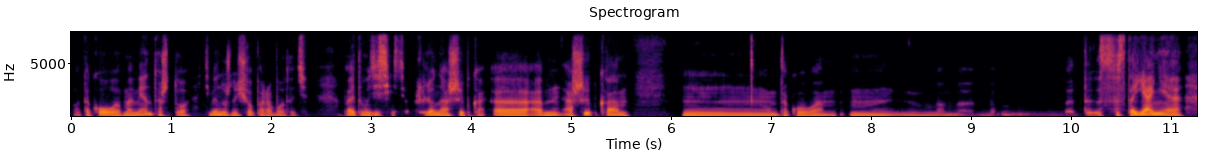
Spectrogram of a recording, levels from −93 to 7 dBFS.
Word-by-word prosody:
вот 125 - -17
такого 135 -3 +3
вот 120 - -3
момента, 145 +9 0
что 115 +1 -6
тебе 145 - -1
нужно 130 -4 0
ещё 130 +3 -4
поработать. 110 -3 -9 0.3
Поэтому 145 -2 +1
здесь 150 +2 0
есть - - -15
определённая 140 -2 0
ошибка, 140 +3 -3
э, - - +1
эм, 130 0 +1
ошибка, 150 0 +2 0.6
м, 125 -3 -1
такого, 115 -1 -3
м, 110 -1 -7
ам, 115 +1 -7
м, 175 - -13 1.0
б 440 -1 -11
т 180 -1 -6
состояния, 150 0 +6
130 Hz, 135 wpm, -22 LUFS, 120-145 Hz, 1.0 s, состояния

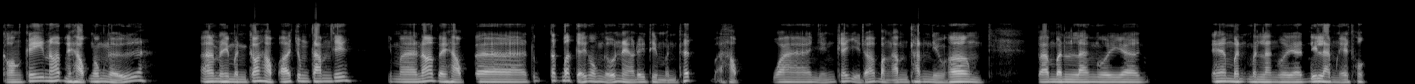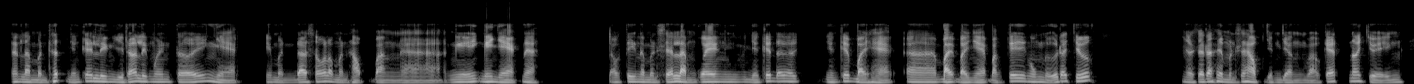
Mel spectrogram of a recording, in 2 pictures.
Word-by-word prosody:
Còn 110 0 -2
cái 155 +7 +6
nói 165 +2 +4
về 125 - +4
học 125 - +5
ngôn 130 0 -1
ngữ 120 - 0
á, 185 - -3 0.5
ờ, 130 -2 +4
thì 125 +1 +5
mình 115 -2 -3
có 150 - +5
học 155 -2 +2
ở 125 +1 +4
trung 140 0 -4
tâm 135 +1 +3
chứ, 170 +3 +3 0.4
nhưng 125 - -14
mà 115 0 +1
nói 170 - +5
về 125 -6 +2
học, 110 -3 +2
ờ, 115 -2 +2 0.2
tất 180 -1 -1
bất 180 - +3
kể - - +3
ngôn 130 -1 -3
ngữ 120 - 0
nào 110 -5 +3
đi 115 +2 -2
thì 115 0 -3
mình 100 -1 -8
thích - - +1 0.2
học - - -6 0.3
qua 115 0 -1
những 110 +1 -9
cái 135 +3 +2
gì 110 -7 -5
đó 125 - 0
bằng 110 -5 -3
âm 105 +2 -2
thanh 120 +1 -1
nhiều 100 -3 -5
hơn. 120 -1 +4 0.6
Và 115 - +3
mình 115 0 +1
là 110 0 +2
người, 110 -1 -2
à, 110 -1 +1 0.7
a, 135 +1 +2
mình 125 -2 +1
mình 120 -1 -2
là 115 - +4
người 110 0 0
đi 125 +3 0
làm 125 -5 +5
nghệ 105 +1 0
thuật, 115 +1 -7 0.6
nên 125 0 -2
là 110 -1 -1
mình 105 -2 -6
thích - - 0
những 105 0 -9
cái 150 +5 +2
link 130 -4 0
gì 110 - -2
đó 120 - +3
liên 130 -3 0
quan 120 -1 -5
tới 115 +5 -2
nhạc, 100 -10 -3 0.3
thì 110 - -7
mình 100 -2 -10
đa 110 +1 +2
số 125 +4 -3
là 135 - -1
mình 100 -4 -8
học 95 -2 -3
bằng, 95 -2 -5
à, 90 -1 -5
nghe 115 +4 +1
nghe 125 -1 +5
nhạc 105 -4 +3
nè. - - +1 0.7
Đầu 105 - -6
tiên 120 +3 -3
là 115 - -2
mình 105 -2 -6
sẽ 115 +3 +1
làm 105 -6 +3
quen 115 -1 +2
những 105 0 -5
cái 145 - +2
đ 140 - -3 0.4
những 110 -1 -8
cái 145 +6 +2
bài 120 -7 +1
hạc 95 -1 +1
à, 110 -2 -1
bài 110 0 +4
bài 100 -3 +1
nhạc 100 +1 +1
bằng 95 0 -4
cái 145 +8 +2
ngôn 120 -2 -5
ngữ 95 -4 -2
đó 145 - +1
trước, 170 +5 +2 0.9
rồi - - -3
sau 115 - +1
đó 130 - +5
thì 135 - +2
mình 105 -3 -6
sẽ - - -2
học 105 - +3
dần 100 -1 -9
dần 95 -1 -5
vào 90 -2 -6
cách 135 - +2
nói 145 0 +3
chuyện. 100 -3 -3
115 Hz, 255 wpm, -24 LUFS, 105-125 Hz, 0.9 s, cái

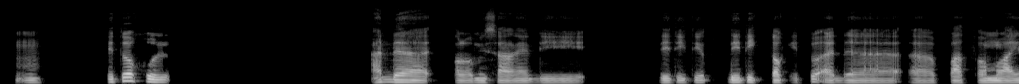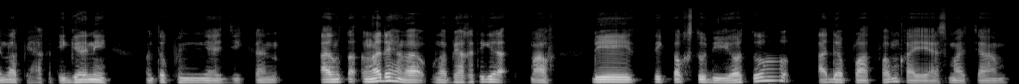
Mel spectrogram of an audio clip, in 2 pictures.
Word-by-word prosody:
Mhm, 95 +1 -6 0.7
itu 115 - -3
akul 125 - +2 2.0
Ada 105 -3 +2 0.2
kalau 90 0 -3
misalnya 90 -2 -2
di 85 -1 -5 0.8
di 95 - -1
titit 100 +1 -4
di 105 -2 +1
TikTok 100 0 0
itu - - -5
ada, 95 -1 -2 0.4
eee, 90 -1 -6
platform 90 +1 0
lain 90 +3 +2
lah, 105 - +2
pihak 95 +1 -13
ketiga 105 +3 +2
nih, 110 -3 +5 0.4
untuk 100 +2 -3
menyajikan, 95 +2 -2 0.4
auta 115 +1 +3
nggak 130 +5 +7
deh 170 - +7
nggak 105 -4 +5
nggak 105 -1 -2
pihak 105 0 0
ketiga, 120 0 +2 0.4
maaf, 100 -1 0 0.4
di 115 0 +7 0.2
TikTok 120 -2 0
studio 100 -3 +3
tuh 170 +5 0 0.3
ada 105 +1 +1
platform 100 +6 -2
kayak 90 -2 -2
semacam, 90 -1 -5
95 Hz, 110 wpm, -22 LUFS, 90-110 Hz, 2.0 s, nggak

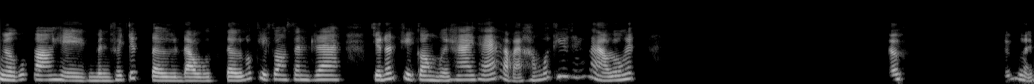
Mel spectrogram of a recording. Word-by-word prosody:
ngừa 205 -4 +4
của 225 +2 -4
con 215 -1 +5
thì 180 -3 0
mình 175 0 -2
phải 205 +4 -3
chích 290 0 -3
từ 175 -2 +2
đầu, 170 0 +2
từ 180 0 +4
lúc 255 +7 -5
khi 235 -5 -1
con 225 -1 -1
sanh 215 -1 -2
ra 215 0 +3 0.3
cho 215 -1 +3
đến 255 +5 +3
khi 235 -4 0
con 205 -3 +1
12 210 +3 +2
tháng 230 +4 +1
là - - +2
bạn 155 0 -1
hổng 200 +4 -5
có 265 - -5
thiếu 370 +1 -5
tháng 335 +1 -15
nào 270 - +3
luôn 200 +4 -1
á. 265 - 0 2.5
Ừ. - - +1 1.0
Đúng 275 - -11
rồi. 195 -6 -3
210 Hz, 190 wpm, -23 LUFS, 180-230 Hz, 2.5 s, con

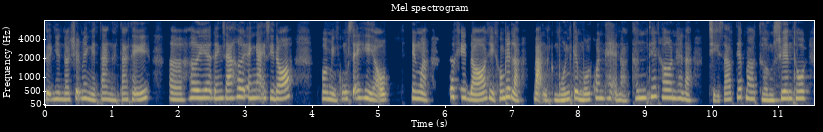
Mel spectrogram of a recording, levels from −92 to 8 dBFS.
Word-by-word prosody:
tự 220 - +2
nhiên 225 +1 -2
nói 215 - -1
chuyện 235 +2 -3
với 255 - 0
người 200 -5 -1
ta, 225 - -2
người 200 -3 -2
ta 215 +1 -4
thấy, 220 +6 +1 0.3
ờ, 215 -3 -1
hơi 270 +1 +2
đánh 255 +1 0
giá, 260 -1 +2
hơi 290 +2 +2
e 295 - 0
ngại 265 -1 0
gì 255 -1 -2
đó. 245 +5 +5 0.5
Thôi 240 - +1
mình 210 -3 +1
cũng 230 +4 -3
sẽ 255 - 0
hiểu. 205 -7 +2 0.3
Nhưng 255 -2 +2
mà 215 -4 +1 0.3
trước 305 - +4
khi 280 - +2
đó 210 -1 +3
thì 240 - +2
không 250 +5 +1
biết 300 -1 +4
là 195 -7 +2 0.2
bạn 215 -3 +2
muốn 195 +3 +3
cái 250 +2 +3
mối 205 -2 +3
quan 265 -1 0
hệ 255 -4 -4
là 190 -3 -3
thân 265 +2 +2
thiết 320 +3 -2
hơn 275 -1 +2
hay 250 -1 0
là 205 -3 0 0.3
chỉ 195 -5 -6
giao 215 +5 -3
tiếp 290 +4 -3 0.2
thường 195 -2 +1
xuyên 245 +6 +2
thôi? 250 0 +2
240 Hz, 265 wpm, -23 LUFS, 210-265 Hz, 0.5 s, đó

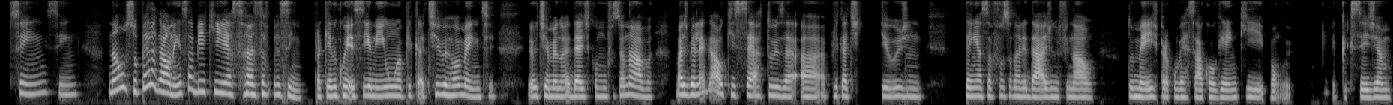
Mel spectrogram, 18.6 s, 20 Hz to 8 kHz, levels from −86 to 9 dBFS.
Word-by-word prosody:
Sim, 255 +1 -4
sim. 235 -4 -9 0.4
Não, 330 +8 +2
superlegal, 310 - +3
nem 230 +2 +2
sabia 295 0 0
que 285 -2 0
essa 245 0 +3
essa 240 +2 +2
pra, 240 -1 -4
assim, 190 -8 -1 0.2
pra 190 - -1
quem 200 +2 +2
não 205 - +3
conhecia 210 0 +2
nenhum 205 +1 +2
aplicativo, 215 +4 -1
realmente 200 -4 0 0.4
eu 195 - +1
tinha 205 +2 -1
a 190 - 0
menor 190 -1 +1
ideia 190 -1 +5
de 180 - -7
como 190 0 -4
funcionava, 200 -2 +1 0.3
mas 230 0 +5
bem 235 +1 +5
legal 235 - +2
que 230 -1 -5
certos, 210 -1 0
ah, 190 - +2
a 185 -1 +1
aplicativos 195 0 -4 0.2
de 195 -1 0
hoje 190 0 -3
em 180 0 -6 0.5
têm 195 -1 +2
essa 195 0 -2
funcionalidade 185 -2 +1
no 180 - -2
final 90 - -1 0.4
do 190 - -2
mês 180 0 +3
pra 180 0 -1
conversar 175 -1 -2
com 175 - -5
alguém 170 0 -1
que, 180 -2 -5
bom, - - -6 0.8
que - - -6
seja 170 0 -1
195 Hz, 170 wpm, -23 LUFS, 185-230 Hz, 0.8 s, ideia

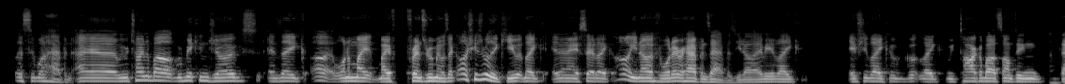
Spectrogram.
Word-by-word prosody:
let's 165 -2 -6
see 160 - -6
what 155 -1 -3
happened? 115 -5 -6
Eh, 150 0 +1
we 150 - -1
were 155 - +1
talking 195 +5 0
about 180 -4 +3
we're 155 - -1
making 175 -1 -1
jokes, 160 +1 -2
and, 145 +1 -6
like, 155 -2 -2
uh, 180 -1 -2
one 150 +3 -2
of 160 - +4
my 150 -2 +3
my 135 +3 +2
friend's 160 -2 +4
roommate 155 -1 +5
was 145 - 0
like, 155 - -2
"Oh, 245 - +1
she's 230 +1 +1
really 175 -10 +6
cute," 145 +5 +1
like, 145 -2 -1
and 135 - -5
then 145 - -3
I 140 - +1
said, 145 +1 -1
like, 145 - -1
"Oh, 240 - -2
you 160 - +5
know, 150 - +3
if 145 - -1
whatever 150 +2 +3
happens 145 -5 +3
happens," 100 -6 -4
you 105 - -8
know 110 - -4
what 110 - -4
I - - -2
mean? 125 0 -1
Like, 120 -2 -3 0.5
if 135 +1 -3
she 150 - -4
like, 140 -1 -1
a 140 - -6
g 135 +2 -8
like, 130 -2 -3
we 130 - -5
talk 145 +3 0
about 145 -1 +2
something 140 -3 +1 0.2
that - - -2
150 Hz, 320 wpm, -25 LUFS, 135-155 Hz, 0.5 s, really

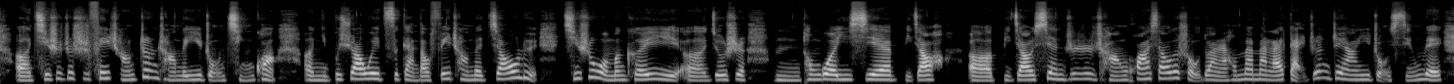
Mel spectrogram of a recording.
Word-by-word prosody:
呃， 190 0 +2
其 230 +5 +5
实 270 +4 +1
这 280 +2 -5
是 245 - -1
非 280 +3 -2
常 215 -3 -4
正 325 -1 -3
常 200 -6 -4
的 200 - -3
一 220 +2 -4
种 190 -3 -7
情 195 0 +5
况， 230 -2 +1 0.3
呃， 215 - -3
你 195 -1 -8
不 215 +6 -9
需 250 +4 0
要 245 - +7
为 260 +1 +4
此 240 0 +2
感 220 -5 -4
到 190 0 -1
非 255 +7 -3
常 230 -5 -5
地 210 -1 -2
焦 255 +8 +3
虑。 310 - -5 0.2
其 270 - +3
实 330 +4 0
我 290 -5 +1
们， 210 0 -4
可 225 +2 -1
以， 230 -4 -2
呃， 185 -1 -5
就 215 +4 -2
是， 225 -2 +1 0.3
嗯， 195 -2 -9
通 230 +1 -5
过 235 -1 +5
一 225 +1 -2
些 225 -1 +6
比 185 - -14
较 210 +3 +5 0.4
呃， 185 -2 +2
比 200 - -14
较 210 +2 +4
限 230 +1 +4
制 250 +3 -6
日 255 -1 -6
常 205 -1 -3
花 255 +2 +2
销 270 +1 +1
的 300 - -1
手 - - -5
段， 215 -2 -4
然 185 - -3
后 210 - -10
慢 235 0 -3
慢 225 -1 -1
来 205 +1 +2
改 - - -3
正 295 +1 -8
这 280 - -2
样 225 -3 -3
一 220 - -7
种 - - -8
行 195 +3 -1
为。 200 -4 +1
225 Hz, 285 characters per minute, -21 LUFS, 200-250 Hz, 0.4 s, 要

